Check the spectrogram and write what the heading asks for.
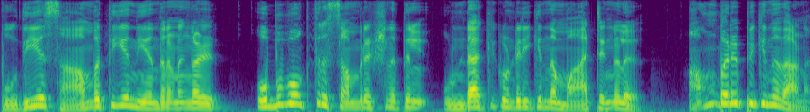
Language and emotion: Malayalam, surprised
